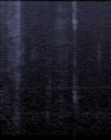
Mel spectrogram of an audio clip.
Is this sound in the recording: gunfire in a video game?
no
